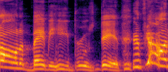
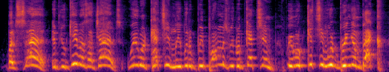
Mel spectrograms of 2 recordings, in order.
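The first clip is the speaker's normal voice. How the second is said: pleading soldiers; 6 semitones higher, 3 dB quieter, faster than usual. Acted. Soldiers begging Pharaoh.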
